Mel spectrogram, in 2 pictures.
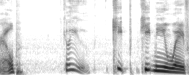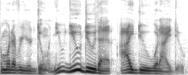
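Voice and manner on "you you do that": normal talking voice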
